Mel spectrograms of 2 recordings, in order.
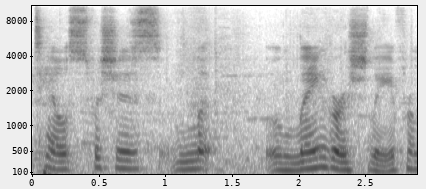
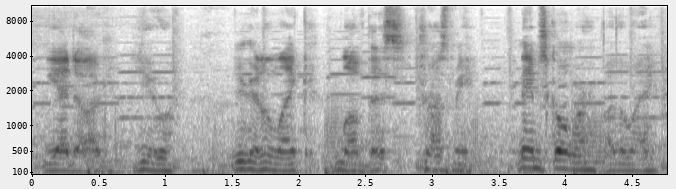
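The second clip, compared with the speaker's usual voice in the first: low, lightly raspy trickster voice; lightly voiced shady hustler, pitched down; a hint of Beetlejuice; sly alley cat; 5 semitones lower than usual. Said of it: "sounds like Beetlejuice".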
